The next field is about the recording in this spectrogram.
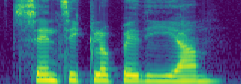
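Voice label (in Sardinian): "s'entziclopedia", female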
